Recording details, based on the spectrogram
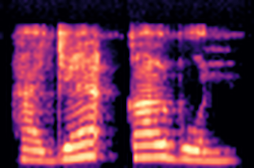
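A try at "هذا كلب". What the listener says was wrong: hanya saja untuk huruf zal ya hadza bukan haja karena haja itu jim ya nanti apa latih aja anu pengucapan zal.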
